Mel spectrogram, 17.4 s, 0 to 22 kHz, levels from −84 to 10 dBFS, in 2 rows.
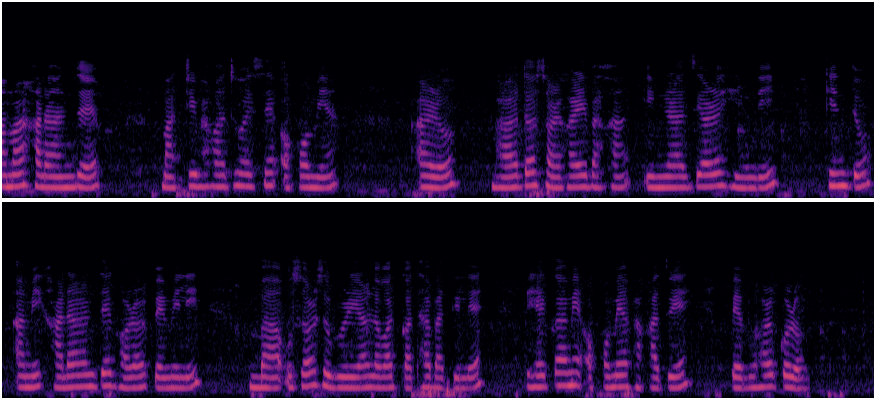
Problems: none marked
